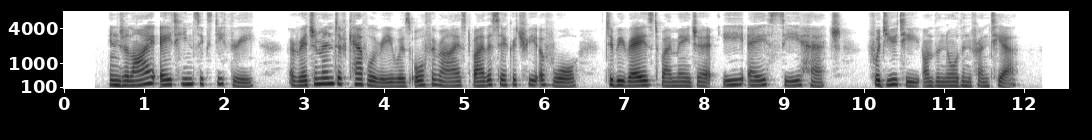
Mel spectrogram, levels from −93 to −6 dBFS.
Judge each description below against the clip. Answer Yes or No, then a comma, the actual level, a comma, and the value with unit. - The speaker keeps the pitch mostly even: No, average, 3.8 semitones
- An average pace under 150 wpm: Yes, average, 140 wpm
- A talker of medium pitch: Yes, medium, 175 Hz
